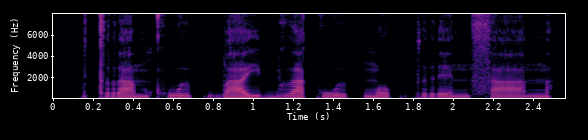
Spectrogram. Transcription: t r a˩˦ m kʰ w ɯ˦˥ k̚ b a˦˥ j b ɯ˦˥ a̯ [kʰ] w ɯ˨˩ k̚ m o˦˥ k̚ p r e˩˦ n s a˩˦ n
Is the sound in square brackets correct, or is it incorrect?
incorrect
